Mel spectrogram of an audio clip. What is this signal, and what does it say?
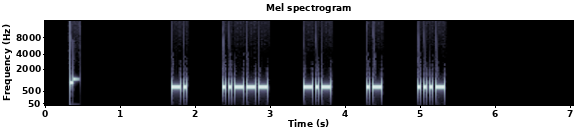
Morse code, heard as a keyed tone, about 32 wpm, spaced as for 14 wpm, 700 Hz. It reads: N2KAV
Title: USA Call Signs - 5 Characters - 4x Character Spacing - 30wpm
